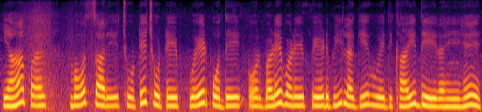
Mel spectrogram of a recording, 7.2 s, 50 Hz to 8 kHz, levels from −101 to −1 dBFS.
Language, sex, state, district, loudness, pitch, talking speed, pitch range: Hindi, female, Rajasthan, Jaipur, -12 LUFS, 235 Hz, 155 wpm, 225-250 Hz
